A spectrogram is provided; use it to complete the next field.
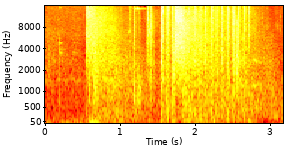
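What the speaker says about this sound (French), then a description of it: "Oula, je prends des tirs." Gunfire in the video game Battlefield Hardline during multiplayer, bursts of rapid automatic shots with sharp single cracks, loud and close, starting after a brief quiet moment.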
